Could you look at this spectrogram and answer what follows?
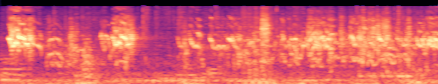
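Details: Budgerigars eating a seed mix, giving bright, scratchy squawks and chirps in short bursts, with busy overlapping chatter between the louder calls.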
